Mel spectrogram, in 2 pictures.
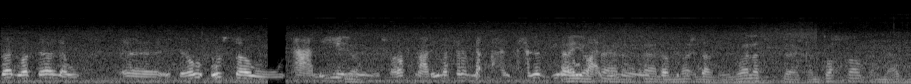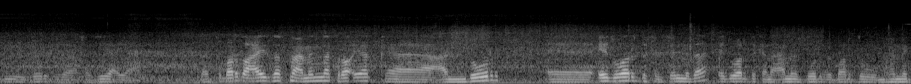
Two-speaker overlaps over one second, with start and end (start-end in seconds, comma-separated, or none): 5.6-7.1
